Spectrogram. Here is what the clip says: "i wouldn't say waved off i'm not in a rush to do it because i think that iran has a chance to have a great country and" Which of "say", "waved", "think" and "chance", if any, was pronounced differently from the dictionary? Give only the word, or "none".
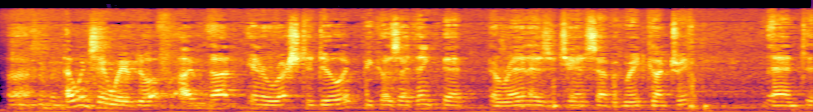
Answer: none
